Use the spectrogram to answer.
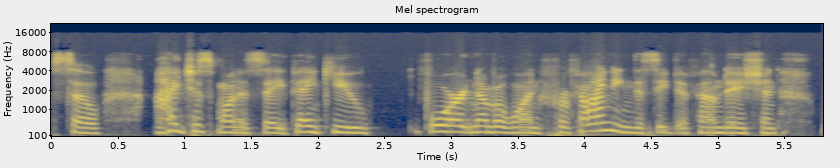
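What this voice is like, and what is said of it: Choked-up, emotional voice. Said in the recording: “I'm all choked up.”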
